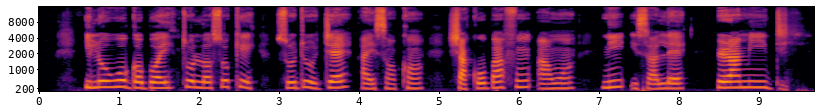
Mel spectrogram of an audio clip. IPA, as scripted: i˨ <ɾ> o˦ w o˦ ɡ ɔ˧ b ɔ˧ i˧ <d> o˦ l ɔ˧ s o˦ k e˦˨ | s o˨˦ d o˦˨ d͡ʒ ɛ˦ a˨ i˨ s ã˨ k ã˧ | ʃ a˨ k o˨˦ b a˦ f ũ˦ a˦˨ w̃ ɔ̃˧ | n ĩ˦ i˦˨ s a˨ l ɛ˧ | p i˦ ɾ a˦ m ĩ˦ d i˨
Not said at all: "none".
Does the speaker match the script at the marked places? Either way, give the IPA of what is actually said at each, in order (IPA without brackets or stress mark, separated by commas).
l, t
